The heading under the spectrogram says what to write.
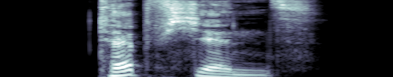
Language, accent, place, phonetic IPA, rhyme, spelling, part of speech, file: German, Germany, Berlin, [ˈtœp͡fçəns], -œp͡fçəns, Töpfchens, noun, De-Töpfchens.ogg
- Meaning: genitive singular of Töpfchen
